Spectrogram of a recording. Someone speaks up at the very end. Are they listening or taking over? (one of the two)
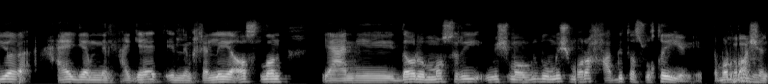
listening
